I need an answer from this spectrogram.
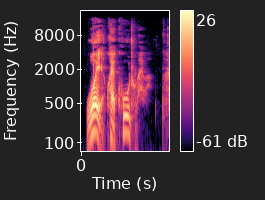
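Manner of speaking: plain reading voice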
